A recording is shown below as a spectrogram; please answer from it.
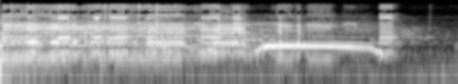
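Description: Several car horns honking together, overlapping steady tones of different pitches, with one horn held for about two seconds near the end; they all stop about five seconds in.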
